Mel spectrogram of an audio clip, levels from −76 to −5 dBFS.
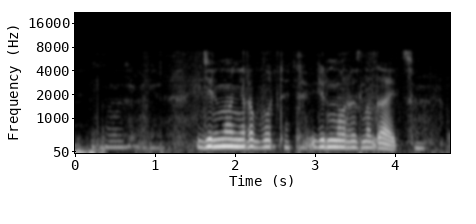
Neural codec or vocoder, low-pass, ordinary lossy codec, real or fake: codec, 16 kHz, 4 kbps, FunCodec, trained on LibriTTS, 50 frames a second; 7.2 kHz; none; fake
